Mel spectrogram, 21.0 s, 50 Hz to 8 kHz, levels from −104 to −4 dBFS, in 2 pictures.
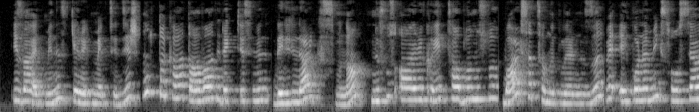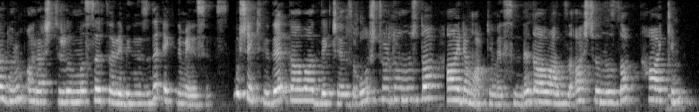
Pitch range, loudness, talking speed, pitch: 225-290 Hz, -26 LUFS, 90 wpm, 260 Hz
